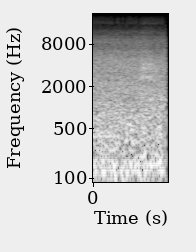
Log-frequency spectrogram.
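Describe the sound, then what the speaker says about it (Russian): Paltau waterfall roars as a steady, dense broadband wash of falling water, loud and continuous with no other sounds on top. "А вот сам водопад собственной персоной."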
